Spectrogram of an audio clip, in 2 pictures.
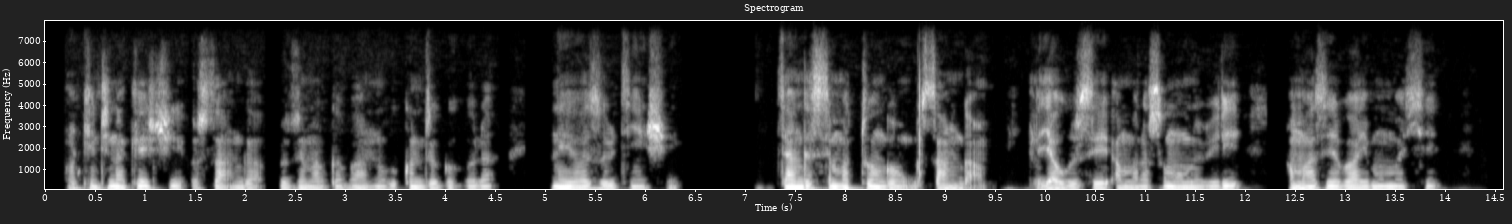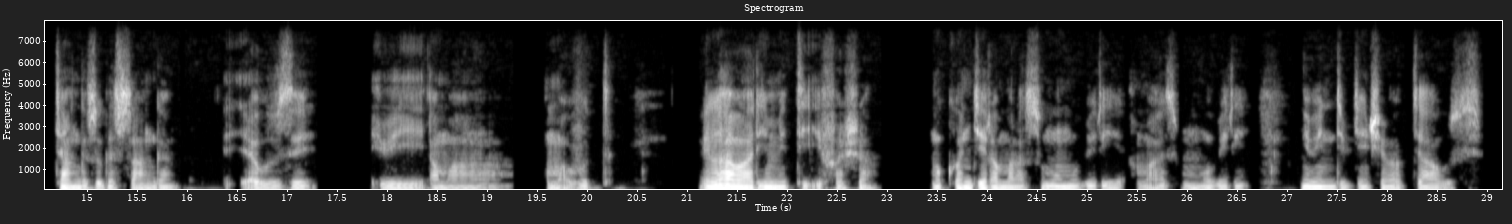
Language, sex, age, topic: Kinyarwanda, male, 18-24, agriculture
